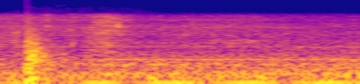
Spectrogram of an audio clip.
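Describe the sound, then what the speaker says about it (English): Fridge door in the space-survival game Stationeers shutting with one short soft thud, heard over a steady low machinery hum. "Get the fridge door shut."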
